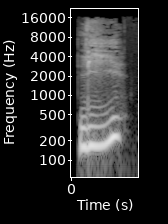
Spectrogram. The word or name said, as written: lige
